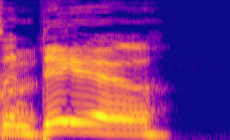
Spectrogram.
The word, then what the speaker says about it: Zendaya: Zendaya, did I say it right? – Yes.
